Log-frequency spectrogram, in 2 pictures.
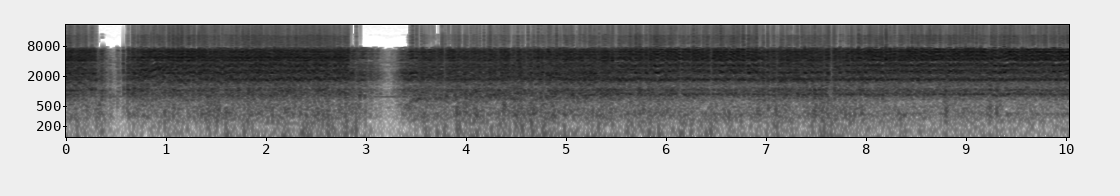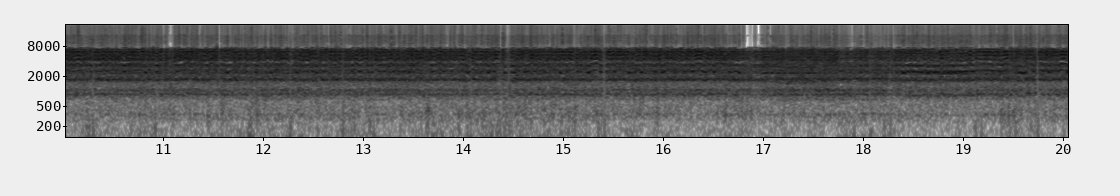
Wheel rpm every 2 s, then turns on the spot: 150, 150, 210, 230, 230, 230, 230, 230, 230, 220.
2-4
